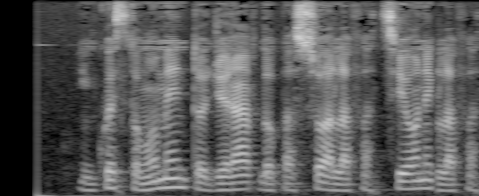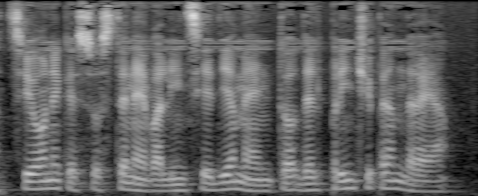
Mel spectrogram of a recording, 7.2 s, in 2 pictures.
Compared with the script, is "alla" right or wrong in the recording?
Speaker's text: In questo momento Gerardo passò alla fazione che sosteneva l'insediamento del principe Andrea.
right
